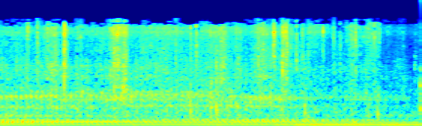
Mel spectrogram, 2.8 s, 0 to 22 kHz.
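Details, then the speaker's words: MK4 Jetta ALH TDI diesel just after the A/C compressor was deleted and replaced with a Dorman 34214 blank pulley, on a cold day (about minus one or two); smooth, steady diesel clatter at idle with no grinding from the belt drive. Normal idle. "You can tell it sounds a lot better. Nothing but diesel noises."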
